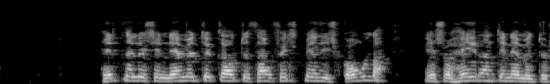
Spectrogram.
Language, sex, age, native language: Icelandic, male, 60-69, Icelandic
